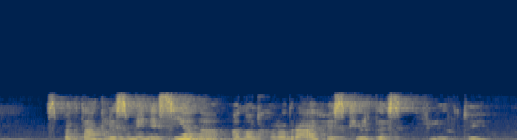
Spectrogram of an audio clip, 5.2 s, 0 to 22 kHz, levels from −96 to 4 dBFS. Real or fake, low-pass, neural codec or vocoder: fake; 7.2 kHz; codec, 16 kHz, 8 kbps, FreqCodec, larger model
